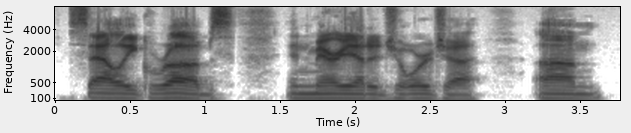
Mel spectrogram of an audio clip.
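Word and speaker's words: Salleigh: name is it Sally it's spelled yeah spelled Sally but l e i g h Sally grubs in Marietta Georgia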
